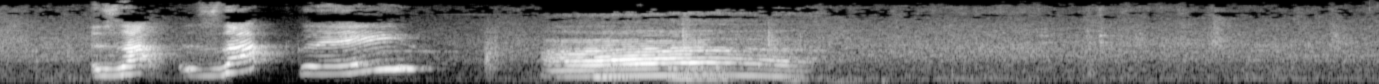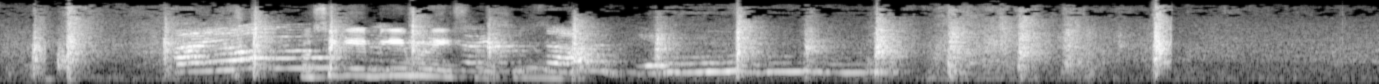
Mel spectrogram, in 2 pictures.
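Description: A young child talks and squeals nearby.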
